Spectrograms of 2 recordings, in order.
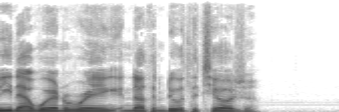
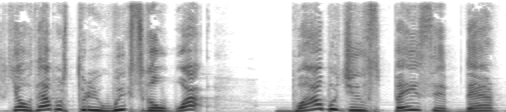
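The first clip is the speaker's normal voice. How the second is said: much higher and louder, incredulous; exasperated disbelief; 9 semitones higher, 3 dB louder than usual. Retold or imitated. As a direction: throw up your hands at the schedule. Retold reaction, "I'm like.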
